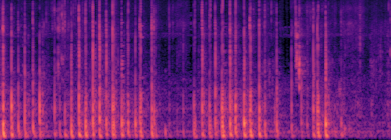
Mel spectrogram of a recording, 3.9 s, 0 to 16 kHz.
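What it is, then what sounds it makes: Plastic game case. Fingertips and nails tap quickly on a green-edged, hollow, thin-walled plastic Xbox DVD-style game case held in one hand in front of the microphone. About 22 sharp, dry plastic clicks come in rapid, uneven bursts, each dying away almost at once with no ring.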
